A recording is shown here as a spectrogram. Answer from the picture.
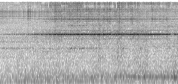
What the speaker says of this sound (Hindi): तभी ट्रेन कहीं रुकी।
